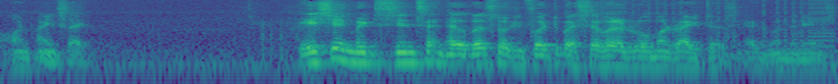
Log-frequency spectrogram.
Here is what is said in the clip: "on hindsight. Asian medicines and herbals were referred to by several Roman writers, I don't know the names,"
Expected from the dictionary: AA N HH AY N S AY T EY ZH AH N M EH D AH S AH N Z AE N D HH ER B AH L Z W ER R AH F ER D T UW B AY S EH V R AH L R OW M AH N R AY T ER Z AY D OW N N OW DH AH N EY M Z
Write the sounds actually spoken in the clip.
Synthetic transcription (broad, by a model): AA N HH AY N S AY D EY SH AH N M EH D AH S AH N S AE N D HH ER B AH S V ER R AH F ER D T UW B AY S EH V R AH L R OW M AH N R AY T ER S AY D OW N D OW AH N EY M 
